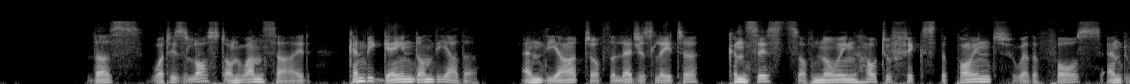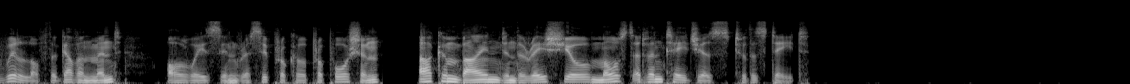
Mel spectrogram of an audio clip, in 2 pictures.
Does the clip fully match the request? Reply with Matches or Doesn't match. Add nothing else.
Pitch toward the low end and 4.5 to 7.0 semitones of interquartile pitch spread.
Doesn't match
